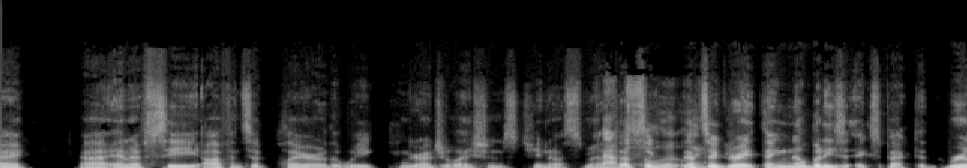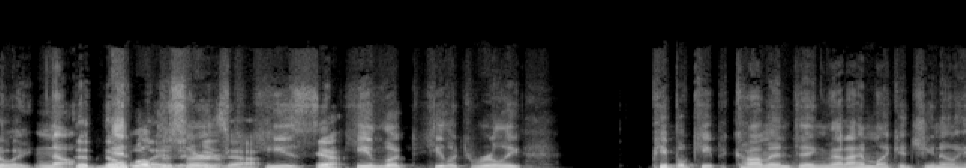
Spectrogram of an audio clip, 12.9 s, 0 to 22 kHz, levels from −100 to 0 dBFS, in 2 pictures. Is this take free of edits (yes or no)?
no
